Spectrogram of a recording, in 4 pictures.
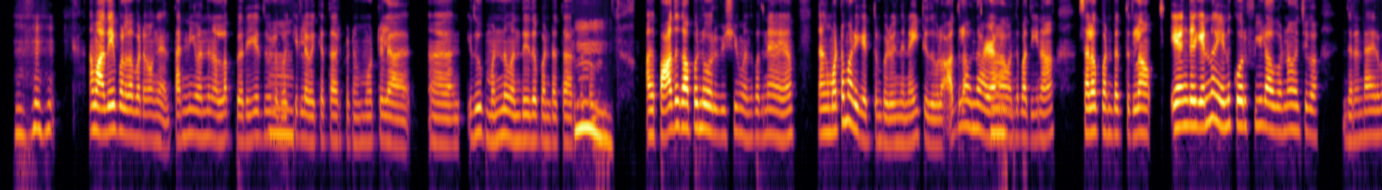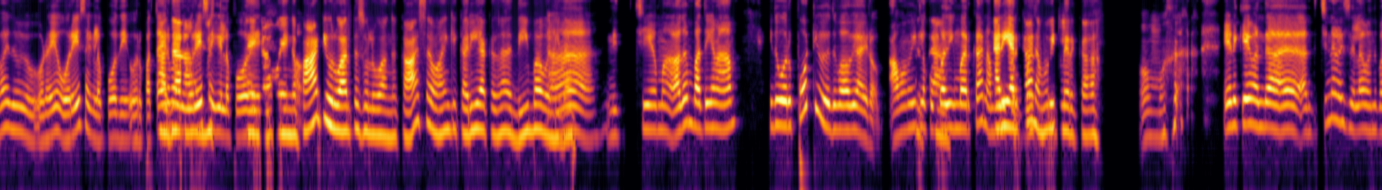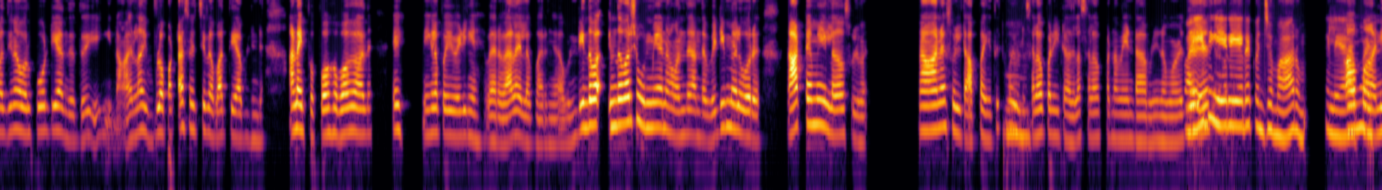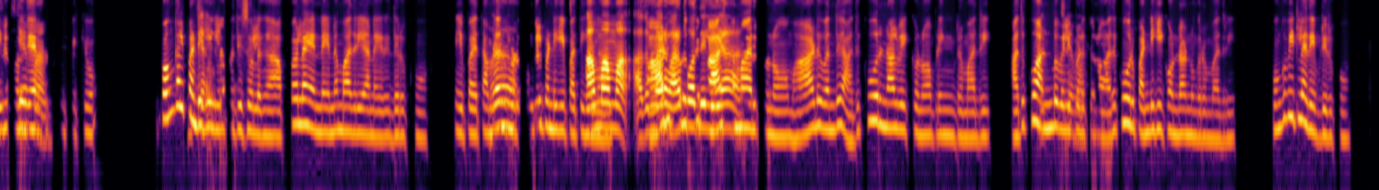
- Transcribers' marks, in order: laugh; tsk; other background noise; laugh; tapping
- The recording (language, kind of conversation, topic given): Tamil, podcast, பண்டிகைகள் அன்பை வெளிப்படுத்த உதவுகிறதா?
